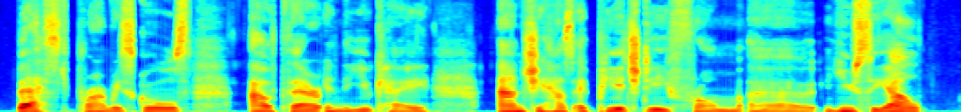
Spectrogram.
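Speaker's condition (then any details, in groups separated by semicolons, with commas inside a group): No condition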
